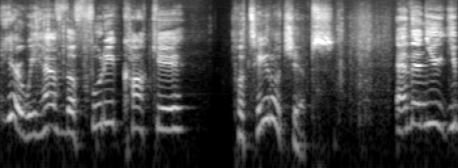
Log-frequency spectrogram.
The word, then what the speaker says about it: Furikake: It's Furikake. Furikake.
